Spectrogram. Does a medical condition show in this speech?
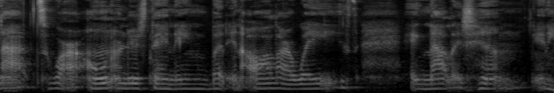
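Yes: spastic cerebral palsy.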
